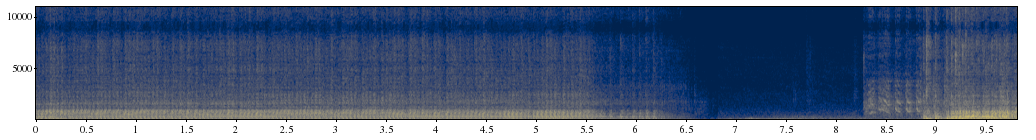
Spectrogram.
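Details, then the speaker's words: 1995 Kawasaki ZX7 motorcycle brought back to life after sitting, water had got into the engine and was flushed with transmission fluid; running with muffler removed, loud uneven open-pipe burble with ragged firing, nearly stalls then catches and revs; rough running. "All righty. As you guys can hear, it is not sounding amazing."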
